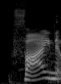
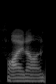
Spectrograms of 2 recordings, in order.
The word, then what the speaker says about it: Phainon: Am I saying it right? Fine. Wait, it's N. I'm still going to pronounce it. Fine on. You got an O in there, buddy.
